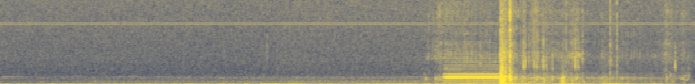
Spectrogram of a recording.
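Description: Low road and engine rumble inside a moving car. About four and a half seconds in, a car horn sounds briefly, and it is cut off by a loud crash impact about five seconds in, followed by a few smaller knocks and rattles.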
